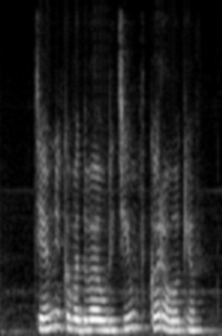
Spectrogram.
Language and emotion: Russian, neutral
